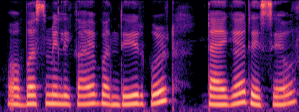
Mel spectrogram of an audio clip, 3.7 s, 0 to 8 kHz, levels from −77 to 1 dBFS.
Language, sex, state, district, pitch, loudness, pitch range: Hindi, female, Uttar Pradesh, Lucknow, 225 Hz, -15 LUFS, 215-235 Hz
